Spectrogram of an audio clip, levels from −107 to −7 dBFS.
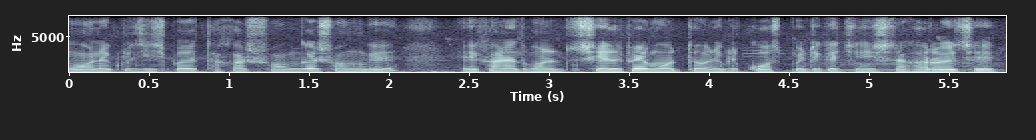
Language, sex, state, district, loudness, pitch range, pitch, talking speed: Bengali, male, West Bengal, Cooch Behar, -20 LUFS, 140-150 Hz, 145 Hz, 145 wpm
